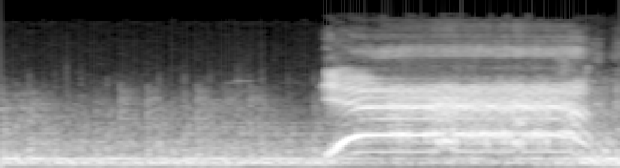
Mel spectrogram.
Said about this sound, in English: Oh my gosh. Stop yelling.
